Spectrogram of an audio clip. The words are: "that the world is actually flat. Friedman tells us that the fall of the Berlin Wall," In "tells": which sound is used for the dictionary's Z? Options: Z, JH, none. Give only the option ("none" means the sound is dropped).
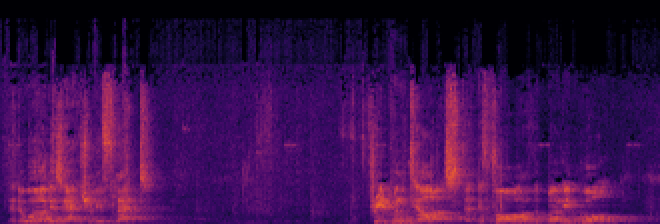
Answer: none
